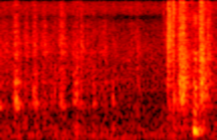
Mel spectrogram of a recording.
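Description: Plastic scratcher tool scraping the coating off a lottery scratch ticket in short faint strokes, with a louder burst of scratching near the end.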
